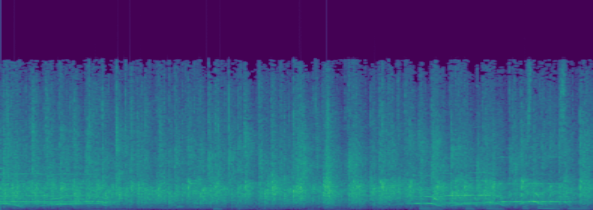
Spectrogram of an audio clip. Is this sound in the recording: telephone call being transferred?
no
